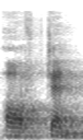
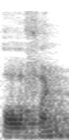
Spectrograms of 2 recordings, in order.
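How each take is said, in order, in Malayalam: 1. ഈ വാക്ക് t ശബ്ദത്തോടെയാണ് പറയുന്നത്. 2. ഈ വാക്ക് t ശബ്ദമില്ലാതെയാണ് പറയുന്നത്. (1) "ഇതിന്റെ കറക്റ്റ് സായിപ്പിന്റെ ഉച്ചാരണം ഓഫ്റ്റൻ എന്നാണ്" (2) "ടി പലപ്പോഴും ഉച്ചരിക്കാതെ നിങ്ങൾ സ്കൂളിൽ പഠിച്ചിട്ടുണ്ടായിരിക്കും"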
